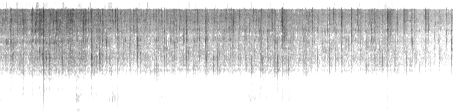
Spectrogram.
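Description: Cumin seeds and curry leaves sizzling in hot oil, a soft continuous crackle and hiss with scattered sharp pops, close and fairly quiet.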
